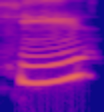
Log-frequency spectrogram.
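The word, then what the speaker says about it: Caye: there what is the bank call it's called key c-a-y-e financial center um or key international bank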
